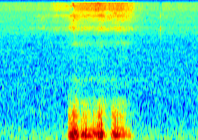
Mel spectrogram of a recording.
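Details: A Chihuahua snoring indoors: one low, rough, throaty breath lasting about half a second that splits into two pulses, with faint room hiss around it.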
